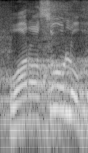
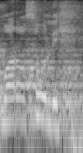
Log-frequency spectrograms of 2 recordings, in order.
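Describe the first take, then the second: First: The final word ends with a 'u' vowel. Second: The final word ends with an 'i' vowel. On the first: The messenger also disowns the idolaters. The speaker calls it right. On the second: God also disowns the messenger. The speaker calls it wrong. "Ada orang baca wa rasulih. Itu artinya sangat berbeda jauh"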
